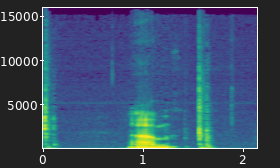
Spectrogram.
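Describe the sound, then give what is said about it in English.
Computer keyboard typing as a search is entered into Google: a few short bursts of clicking keys, fairly quiet. “I'm going to copy this. I'm going to type it into the good old Google for a dictionary.”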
